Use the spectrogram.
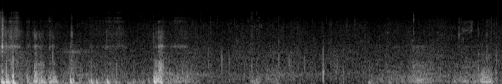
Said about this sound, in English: It's raining quite strongly here.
